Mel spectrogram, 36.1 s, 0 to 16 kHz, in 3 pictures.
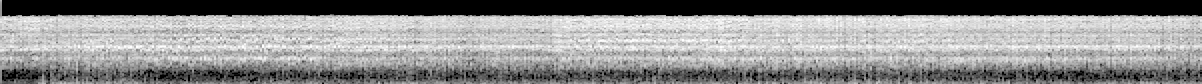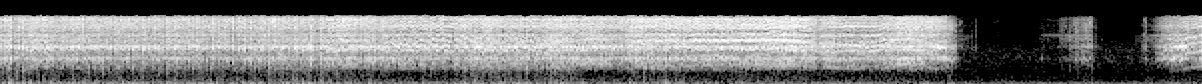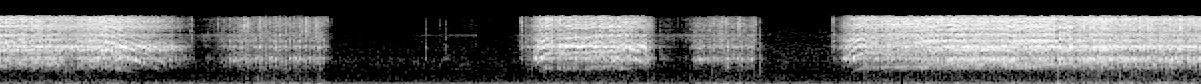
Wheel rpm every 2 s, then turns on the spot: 210, 200, 230, 210, 240, 230, 230, 230, 210, 210, 160, 20, 130, 20, 30, 60, 120, 230.
30-32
